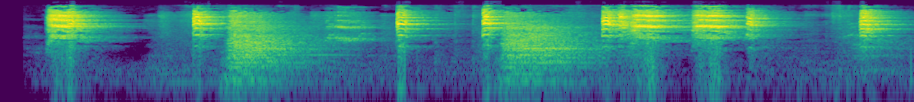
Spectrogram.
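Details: A breeding pair of sun conures (Aratinga solstitialis) in an indoor setup gives loud, harsh shrieking squawks in bursts of about a second, several in quick succession, echoing in the room.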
